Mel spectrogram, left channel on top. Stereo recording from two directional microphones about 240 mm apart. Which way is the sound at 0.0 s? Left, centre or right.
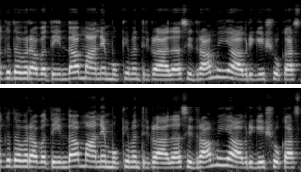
Right.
